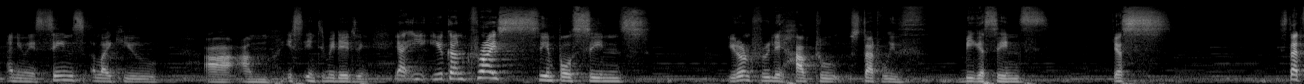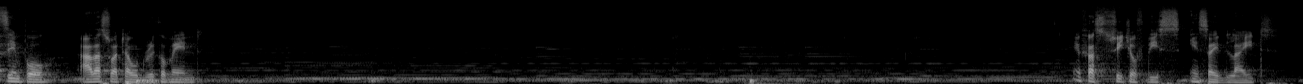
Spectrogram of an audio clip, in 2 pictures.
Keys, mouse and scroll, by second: 8.9 click, 11.8 click, 13.3 click, 15.1 click, 17.8 click, 18.1 click, 22.4 click, 22.8 click.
